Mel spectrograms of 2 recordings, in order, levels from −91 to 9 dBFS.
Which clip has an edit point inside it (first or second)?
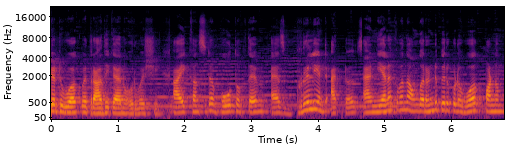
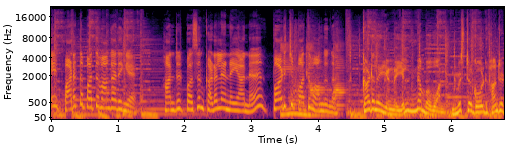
first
